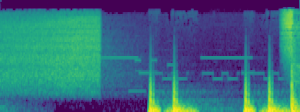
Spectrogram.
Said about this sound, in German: Als er schließlich aufwacht, spürte er einen Herzschlag. Ich hörte dann zum ersten Mal wieder dup, dup, dup, dup, also Puls.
